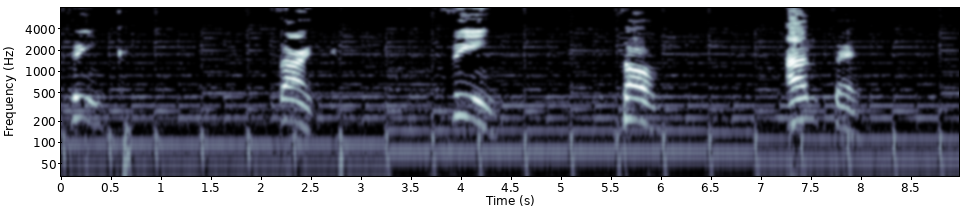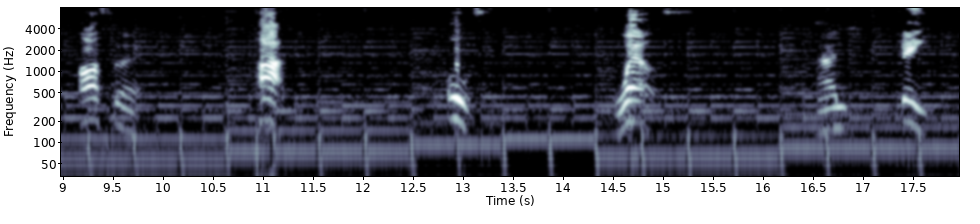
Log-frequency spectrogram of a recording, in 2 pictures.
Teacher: It's a voiceless dental fricative consonant sound. Okay, and it's produced with the tip of the tongue touching the front teeth.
